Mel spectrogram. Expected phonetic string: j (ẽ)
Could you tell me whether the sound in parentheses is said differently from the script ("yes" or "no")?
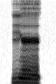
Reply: no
